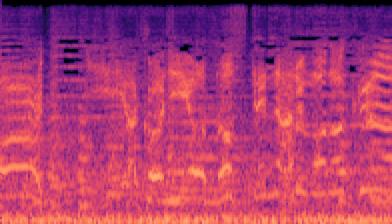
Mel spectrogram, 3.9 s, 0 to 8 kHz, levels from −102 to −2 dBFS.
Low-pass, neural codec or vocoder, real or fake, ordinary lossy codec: 7.2 kHz; none; real; none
